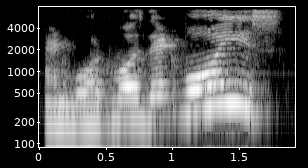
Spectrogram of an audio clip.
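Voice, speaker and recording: A woman's voice: medium pitch, sing-song, slow, warm tone. A woman teacher, reading and explaining a story lesson, repeating phrases and explaining them. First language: Marathi. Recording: echoey room, dull lo-fi sound.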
